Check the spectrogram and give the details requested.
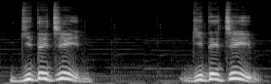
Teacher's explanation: So, in the first one, we have got our verb root git, but the suffix we are adding starts with a vowel. That's why we have got here consonant harmony, t changing into d.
